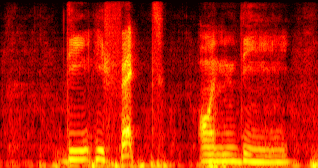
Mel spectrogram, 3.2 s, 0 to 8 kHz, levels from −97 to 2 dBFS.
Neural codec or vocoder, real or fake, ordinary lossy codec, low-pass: codec, 16 kHz, 4.8 kbps, FACodec; fake; none; none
